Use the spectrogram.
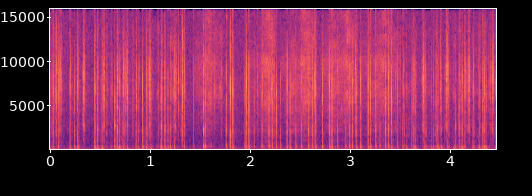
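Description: Long purple nails tap and scratch the back of a small, light blue, structured faux leather handbag held up in the air. The result is a rapid run of sharp, dry clicks and crackly scratches, with a low thump under the taps and bright scraping over the top. Each sound stops almost instantly.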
